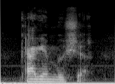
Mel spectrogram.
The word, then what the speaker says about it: Kagemusha: Katamusha? – Kagemusha? – Kagemusha? – Yeah. – Okay. – No hard G's in Japanese. – Kagemusha. Okay. Musha. Kagemusha.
